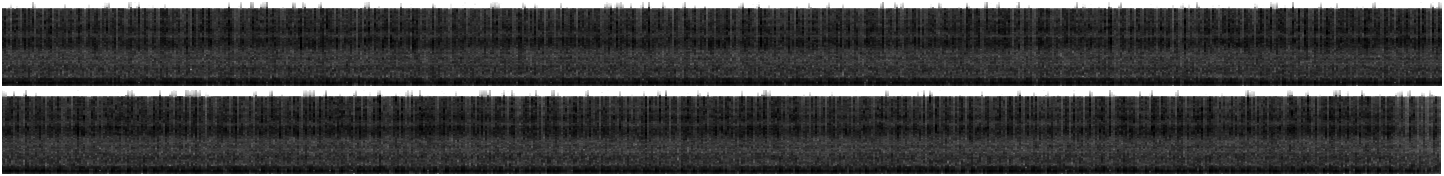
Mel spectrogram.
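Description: Vintage race car engine idling steadily during warm-up, heard close to its side-exit twin exhaust pipes.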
